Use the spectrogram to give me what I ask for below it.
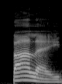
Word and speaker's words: ballet: I often watch ballet so it's not B it's ballet just like bouet is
